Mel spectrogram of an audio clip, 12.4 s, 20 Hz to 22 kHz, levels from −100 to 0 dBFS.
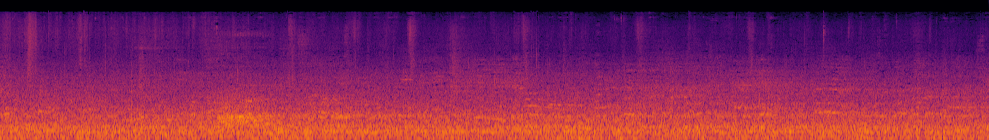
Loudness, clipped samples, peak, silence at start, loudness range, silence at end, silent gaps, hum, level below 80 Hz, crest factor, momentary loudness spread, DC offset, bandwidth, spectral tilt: -31 LUFS; under 0.1%; -14 dBFS; 0 s; 2 LU; 0 s; none; none; -40 dBFS; 14 dB; 3 LU; under 0.1%; 16.5 kHz; -6.5 dB/octave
